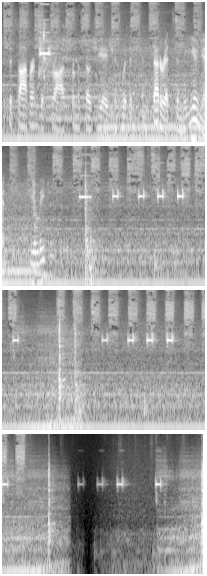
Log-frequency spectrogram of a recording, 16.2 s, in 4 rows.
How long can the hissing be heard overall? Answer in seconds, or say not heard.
13 s.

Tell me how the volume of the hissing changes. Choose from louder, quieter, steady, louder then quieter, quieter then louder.
steady.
